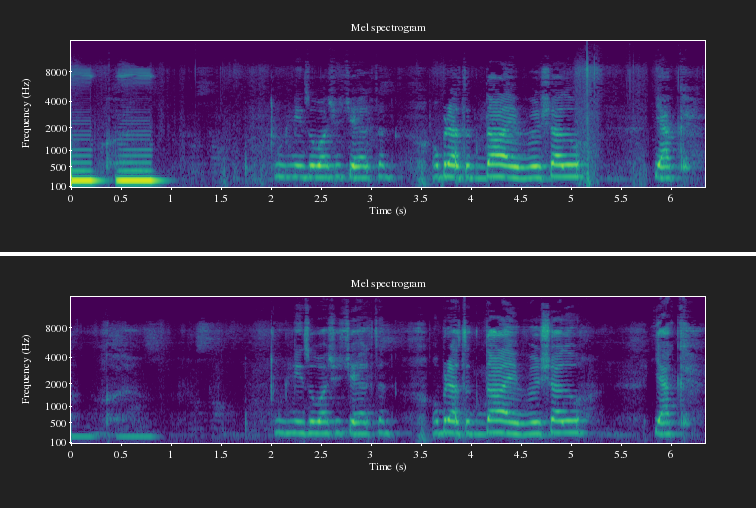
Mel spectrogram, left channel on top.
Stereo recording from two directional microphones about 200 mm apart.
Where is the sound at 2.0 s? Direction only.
25° right (ahead or behind).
